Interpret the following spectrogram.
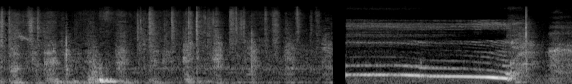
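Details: Pet Alaskan Malamute named Luoluo, reacting to the owner who is ill and unable to get up: shuffling indoor noise, a brief pause, then a loud sustained howl sinking slowly in pitch and ending in a quick upward yip.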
